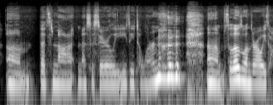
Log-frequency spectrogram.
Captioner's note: laughs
